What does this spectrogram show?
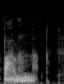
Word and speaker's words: Palemek: According to my mother, the last sound is like a glottal. So that's why I initially spelled with a Q at the end. Okay, so it's Palemek.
